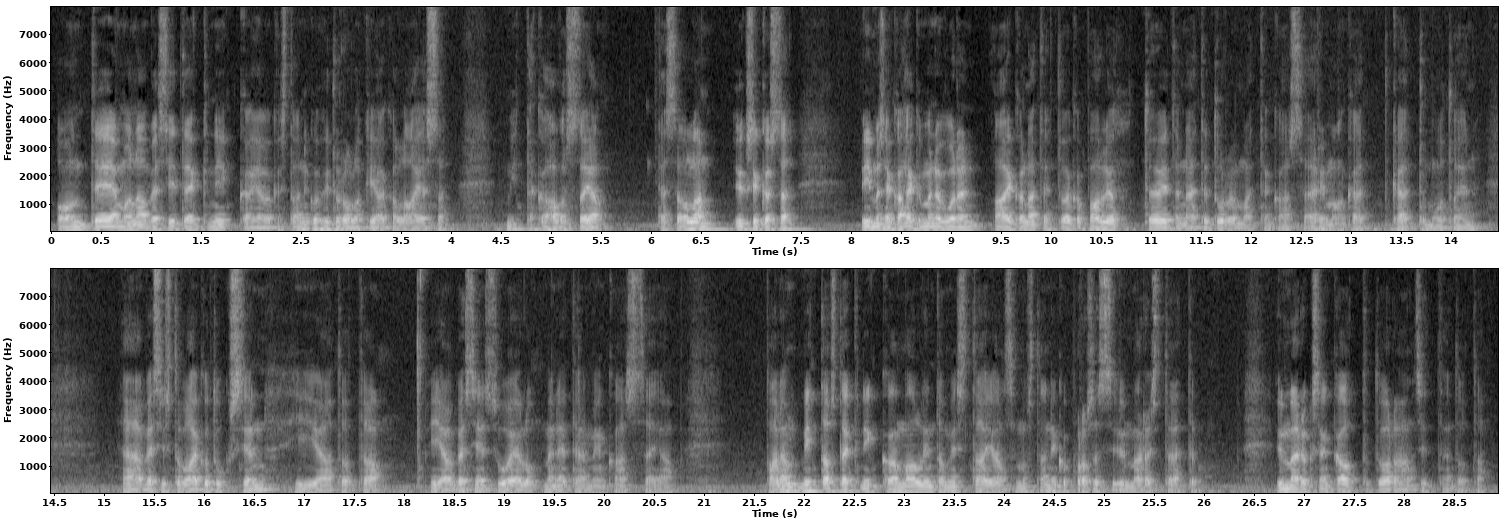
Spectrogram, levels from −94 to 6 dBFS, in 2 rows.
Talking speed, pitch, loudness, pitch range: 100 wpm, 95 Hz, -20 LUFS, 85-110 Hz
